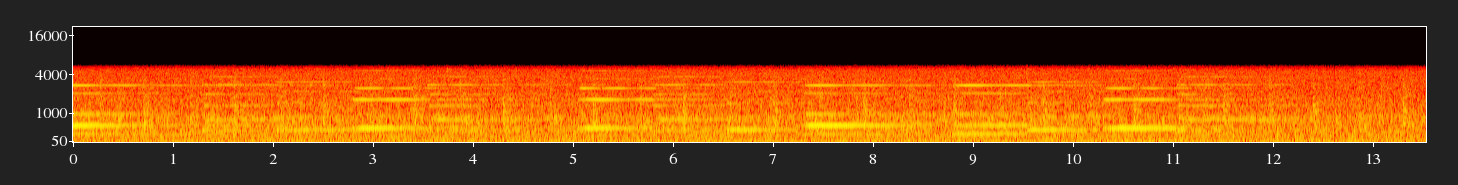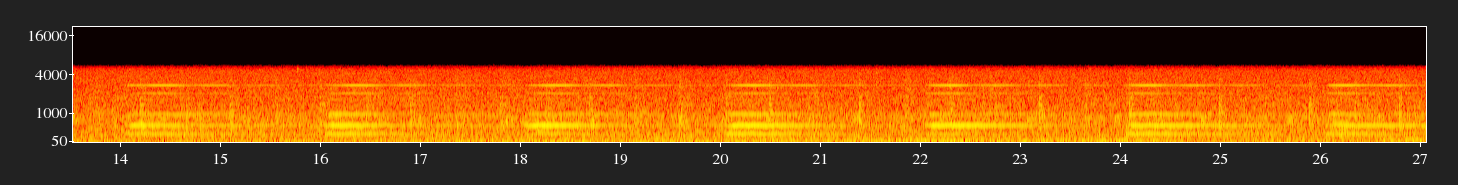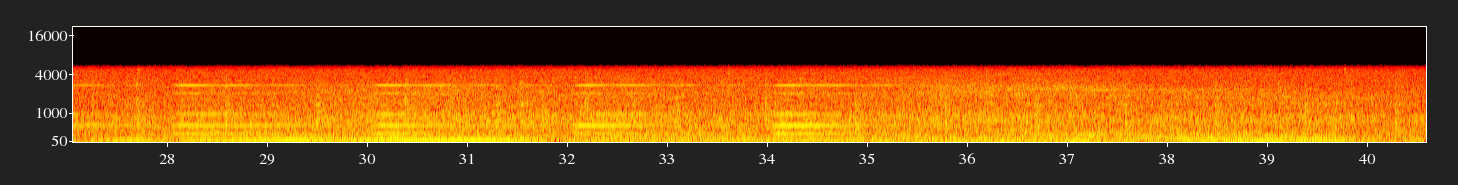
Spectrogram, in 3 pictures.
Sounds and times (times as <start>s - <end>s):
Tick-tock: 0.0s - 40.5s.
